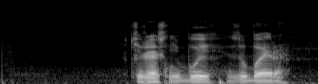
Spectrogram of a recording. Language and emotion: Russian, neutral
